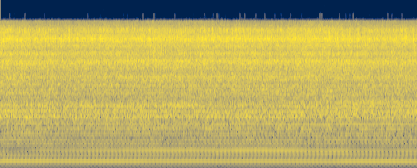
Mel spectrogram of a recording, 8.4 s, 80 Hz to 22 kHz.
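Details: HP VT 21 rotary-valve four-stroke model engine on Omega control-line fuel: steady high-pitched buzz that stays fast with the throttle closed and never drops to a slow idle. It will not idle down despite leaning the low-speed needle and trying several plugs.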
